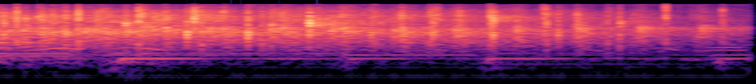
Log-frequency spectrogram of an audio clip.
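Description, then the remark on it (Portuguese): An audience at a church service breaks into steady, dense applause in praise of God, many hands clapping together in a continuous rush, with a faint sustained tone and some voices mixed underneath. “Dê uma salva de palmas dele porque ele é bom.”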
